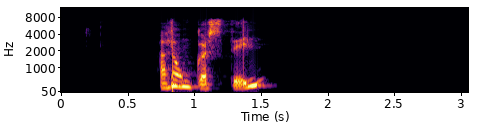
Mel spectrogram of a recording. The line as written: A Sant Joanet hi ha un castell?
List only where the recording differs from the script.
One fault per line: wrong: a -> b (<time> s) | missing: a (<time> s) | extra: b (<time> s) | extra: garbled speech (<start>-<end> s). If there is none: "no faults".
missing: Sant Joanet (0.8 s)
